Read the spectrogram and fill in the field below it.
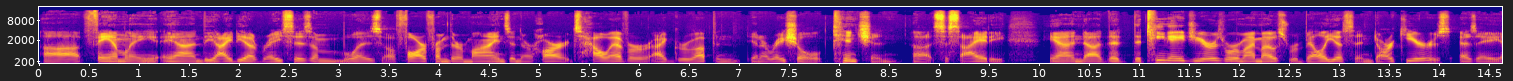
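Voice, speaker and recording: A man's voice: lowish voice, vocal fry, a bit bright, no echo. A man from the American South who hosts a discussion and talks reflectively, with many fillers and restarts. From Arkansas, US South. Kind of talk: casual discussion.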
